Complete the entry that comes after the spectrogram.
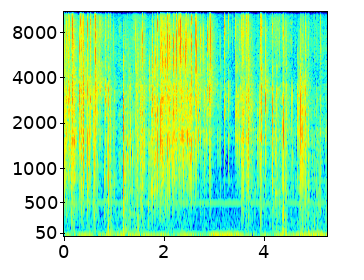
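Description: An empty thick clear plastic bag is crumpled into a small wad and squeezed with the fingertips. A dense run of sharp, bright crinkles and crackles continues without pause, with a faint steady tone underneath.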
